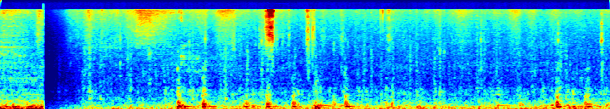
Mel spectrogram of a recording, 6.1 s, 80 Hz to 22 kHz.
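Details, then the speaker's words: Lada Vesta at 45,000 km driving over rough road: dull, irregular knocks from the front right under steady road rumble, diagnosed by dealer as worn front stabilizer link, covered under warranty. "теперь по поводу стуков стук с правой стороны то стойка стабилизатора цена ремонта 8 замена стоимость запчасти 800 рублей"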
